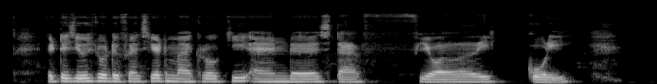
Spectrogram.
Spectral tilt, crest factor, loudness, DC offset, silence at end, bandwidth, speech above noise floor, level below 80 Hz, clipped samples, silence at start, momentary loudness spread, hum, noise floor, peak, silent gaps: -6 dB/octave; 18 dB; -22 LUFS; under 0.1%; 0.4 s; 11.5 kHz; 28 dB; -62 dBFS; under 0.1%; 0.2 s; 22 LU; none; -50 dBFS; -6 dBFS; none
